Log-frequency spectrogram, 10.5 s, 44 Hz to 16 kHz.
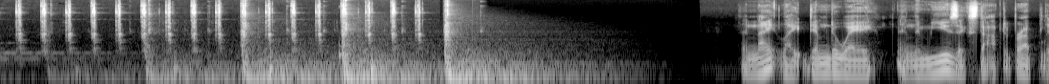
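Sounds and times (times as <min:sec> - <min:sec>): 
clock ticking: 0:00.0 - 0:04.8
speech: 0:07.5 - 0:10.4.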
